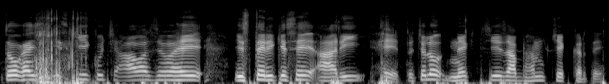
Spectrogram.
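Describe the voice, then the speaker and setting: A man's voice: high-pitched, steady tone, moderate pace. A man running a casual outdoor vlog, testing a homemade cup phone and calling out instructions to a helper far away. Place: outdoors in a rural open field. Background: faint background noise.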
